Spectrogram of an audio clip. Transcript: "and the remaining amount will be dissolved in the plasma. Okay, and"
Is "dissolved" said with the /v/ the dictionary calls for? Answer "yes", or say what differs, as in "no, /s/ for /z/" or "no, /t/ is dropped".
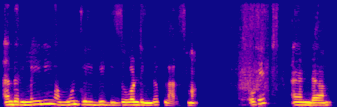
no, /v/ is dropped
